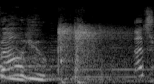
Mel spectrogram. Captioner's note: crack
